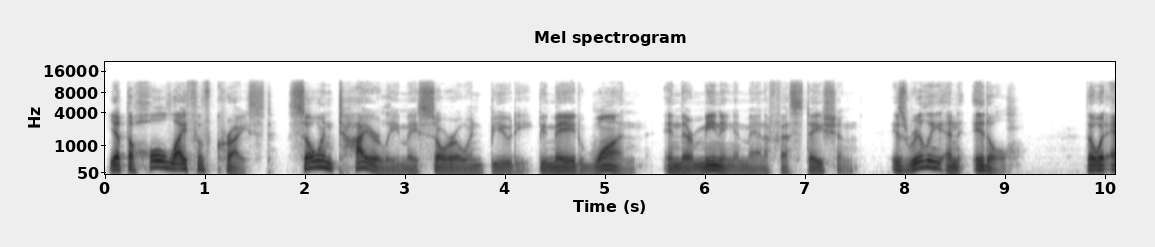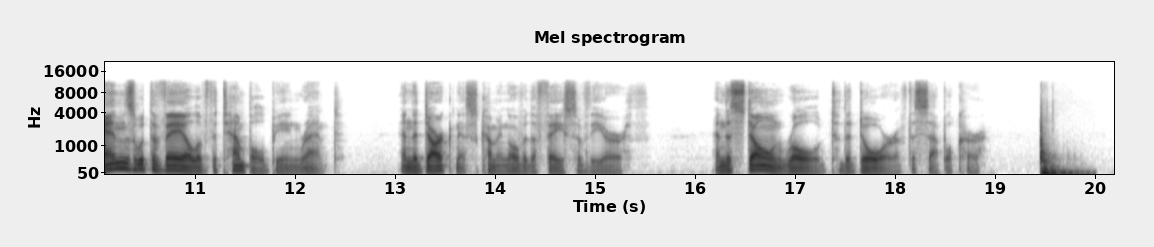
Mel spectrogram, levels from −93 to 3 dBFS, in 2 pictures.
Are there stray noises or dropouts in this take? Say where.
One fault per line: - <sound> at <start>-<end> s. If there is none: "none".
- thud at 19.4-20.0 s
